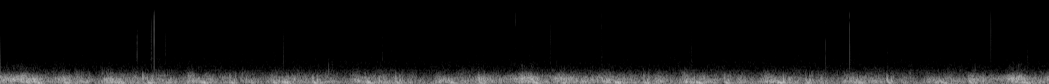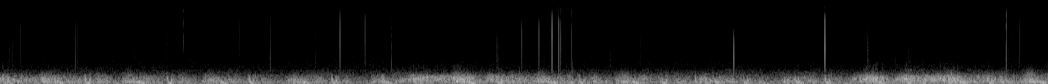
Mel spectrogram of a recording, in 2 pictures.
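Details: Rheumatic valvular heart murmur (valve regurgitation).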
